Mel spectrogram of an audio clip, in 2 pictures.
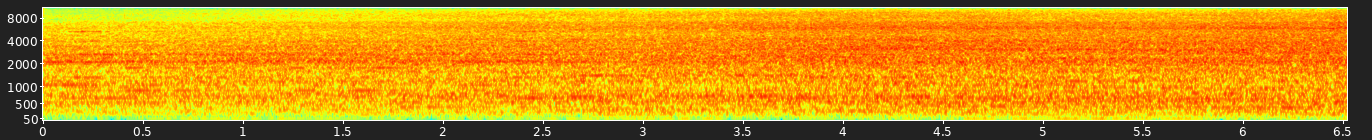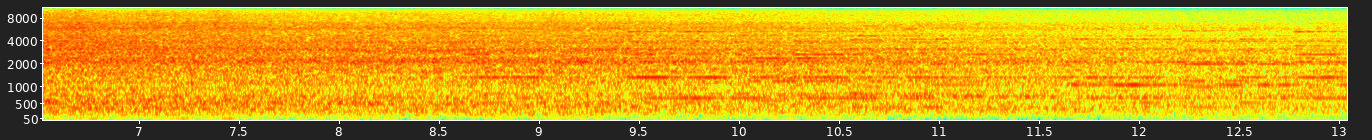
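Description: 521 series electric multiple-unit train pulling into the platform and running past close by as it slows for its stop: a steady rumble of wheels on rail, loudest about halfway through as the cars pass, then easing off.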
